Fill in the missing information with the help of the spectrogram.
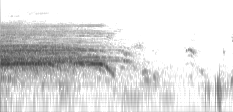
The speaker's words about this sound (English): Help. Help. Help! Somebody scream, help! Somebody scream, help!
